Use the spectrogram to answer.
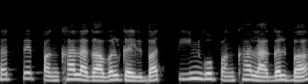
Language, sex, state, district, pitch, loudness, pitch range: Bhojpuri, female, Uttar Pradesh, Ghazipur, 205 Hz, -15 LUFS, 190-235 Hz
